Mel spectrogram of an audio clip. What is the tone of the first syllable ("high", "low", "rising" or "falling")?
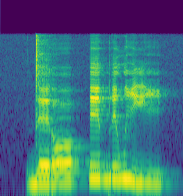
low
